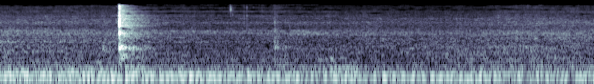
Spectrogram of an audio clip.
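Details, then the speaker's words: Yamaha FZ-S motorcycle that had a starting problem, with the starter and fuel pump not working, after its kill switch was cleaned with emery paper. At key-on there is a click, then a steady low hum as the fuel pump primes normally. "य आपको fuel प motor की आवाज भी सुनाई दे रही होगी चाबी ऑन करने के बाद आती है"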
